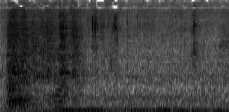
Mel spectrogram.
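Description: Street ambience: a steady low rumble with indistinct voices in the background.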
